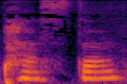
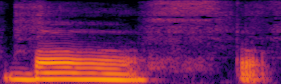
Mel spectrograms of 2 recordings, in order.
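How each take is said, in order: First: The word begins with a p sound. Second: The word begins with a b sound. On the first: "Instead of saying pasta" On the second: "In Arabic, there's no letter for P. you've got basta"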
